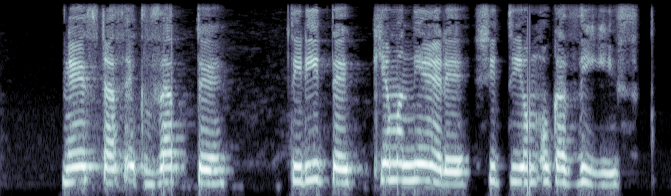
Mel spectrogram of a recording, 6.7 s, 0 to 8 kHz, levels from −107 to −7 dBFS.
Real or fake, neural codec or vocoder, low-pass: real; none; 7.2 kHz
